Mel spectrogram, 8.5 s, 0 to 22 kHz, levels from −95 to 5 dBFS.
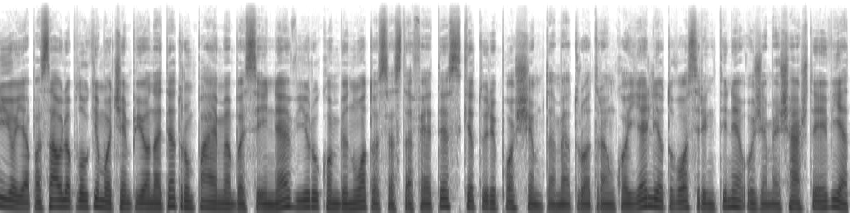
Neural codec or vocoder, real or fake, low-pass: none; real; 19.8 kHz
